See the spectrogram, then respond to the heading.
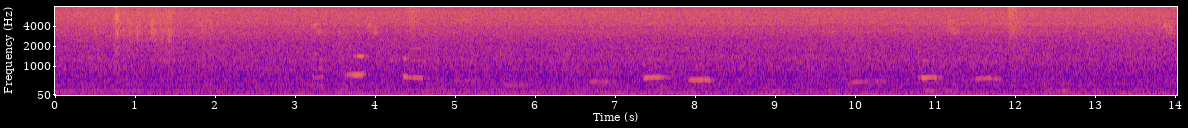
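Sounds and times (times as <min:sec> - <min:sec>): steady low rumble: 0:00.0 - 0:14.0
bird whistling: 0:03.2 - 0:04.7, 0:06.7 - 0:08.3, 0:10.0 - 0:11.9.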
